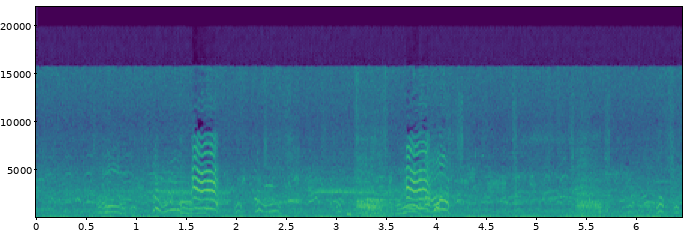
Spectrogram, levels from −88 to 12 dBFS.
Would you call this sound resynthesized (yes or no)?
yes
